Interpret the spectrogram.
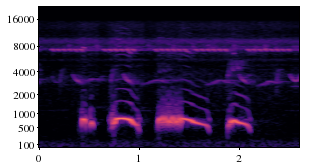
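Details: Spotted dove, locally tekukur, singing a wild forest-style ngalas song used as a lure to make other doves answer: a short double coo, then three longer arched coos, the third the longest, on a quiet background.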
